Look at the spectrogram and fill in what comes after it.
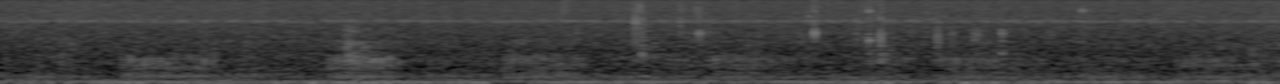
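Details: Kittens at dinner time indoors, a steady low rumbling purr running continuously throughout, with a few faint higher clicks and a soft thin background whine.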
